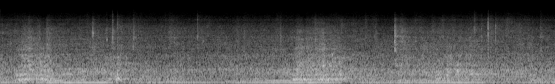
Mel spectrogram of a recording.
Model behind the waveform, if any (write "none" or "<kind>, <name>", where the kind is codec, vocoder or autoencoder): autoencoder, DAC-VAE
